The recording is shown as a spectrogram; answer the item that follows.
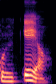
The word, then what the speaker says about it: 올게요: 일찍 올게요. 여기에서도 리을 뒤에 오는 개는 깨로 발음합니다.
